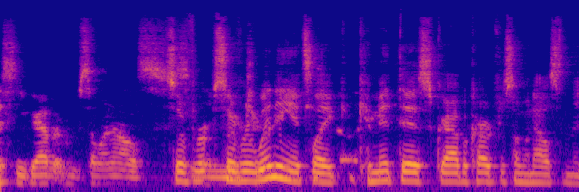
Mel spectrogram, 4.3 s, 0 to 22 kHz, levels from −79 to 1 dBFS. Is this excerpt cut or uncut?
uncut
